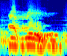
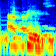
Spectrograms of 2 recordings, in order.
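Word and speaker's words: abridge: letter কিন্তু আমার পাশাপাশি যে কারণে ডির উচ্চারণটা সাইলেন্ট থাকবে বাট ডি সাউন্ডটা সাইলেন্ট থাকবে খেয়াল করে দেখো এব্রিজ এব্রিজ মানে কি সংক্ষিপ্ত করা এভব্রিজ মানে হচ্ছে সংক্ষিপ্ত করা বাংলা উচ্চারণটা দেখো এভ্রিজ এভ্রিজ এভ্রিজ সংক্ষিপ্ত করা নেক্সট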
